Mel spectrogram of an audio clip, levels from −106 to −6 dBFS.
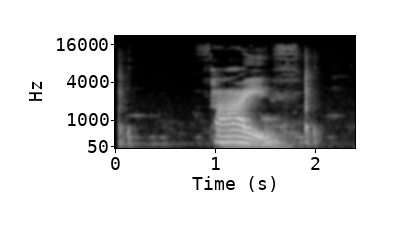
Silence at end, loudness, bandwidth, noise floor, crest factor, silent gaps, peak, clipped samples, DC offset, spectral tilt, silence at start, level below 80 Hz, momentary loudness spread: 0.45 s; -26 LUFS; 16.5 kHz; -66 dBFS; 20 dB; none; -10 dBFS; under 0.1%; under 0.1%; -5 dB/octave; 0.05 s; -60 dBFS; 18 LU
